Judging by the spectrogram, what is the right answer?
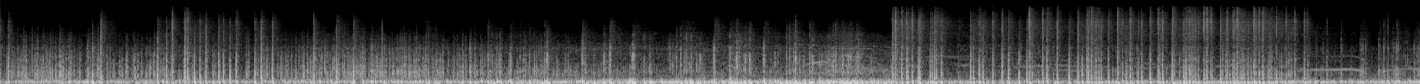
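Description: Aerial fireworks display: a rapid, continuous barrage of bangs and crackles over a steady low rumble, with an especially dense run of crackling from about nine to thirteen seconds in.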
